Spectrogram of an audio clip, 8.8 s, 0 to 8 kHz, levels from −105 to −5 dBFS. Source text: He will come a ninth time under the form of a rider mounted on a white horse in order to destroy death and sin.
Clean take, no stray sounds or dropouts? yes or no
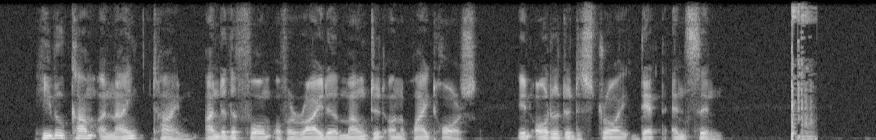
no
